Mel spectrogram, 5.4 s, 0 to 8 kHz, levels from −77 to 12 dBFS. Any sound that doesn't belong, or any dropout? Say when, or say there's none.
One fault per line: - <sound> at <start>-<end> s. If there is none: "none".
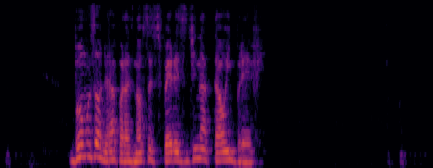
none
